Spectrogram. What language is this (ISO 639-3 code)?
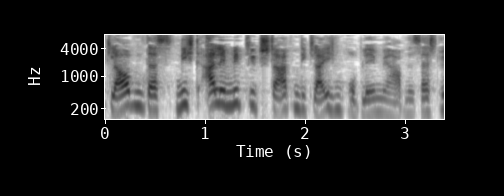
deu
